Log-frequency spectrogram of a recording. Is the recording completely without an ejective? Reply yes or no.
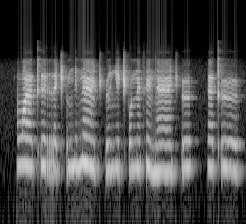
no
